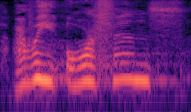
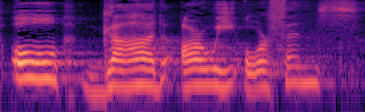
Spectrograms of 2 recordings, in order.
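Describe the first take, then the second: First: The question again, softer and higher, slow and near tears; softer tearful repeat. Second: A pastor praying through tears, voice a little slow; tearful prayer. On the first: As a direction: let it fall away almost to nothing as you ask again. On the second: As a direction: plead with God as if close to crying. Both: Retold or imitated. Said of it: "in his own tears".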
